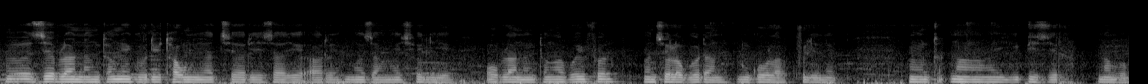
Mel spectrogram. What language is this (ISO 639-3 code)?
brx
